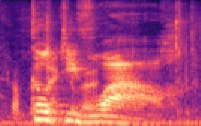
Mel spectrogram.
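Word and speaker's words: Côte d'Ivoire: or Cote d'Ivoire, I'm not sure on the pronunciation. Cote d'Ivoire.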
